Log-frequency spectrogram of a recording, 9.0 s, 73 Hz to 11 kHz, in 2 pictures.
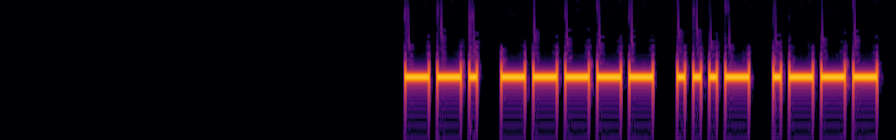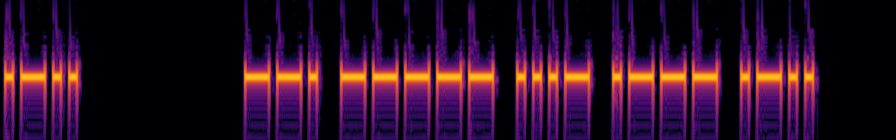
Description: Morse code, heard as a keyed tone, about 30 wpm, 700 Hz. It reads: G0VJL G0VJL
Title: DXCC-100 Call Signs - 5 Characters - Repeated 3x - 30wpm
